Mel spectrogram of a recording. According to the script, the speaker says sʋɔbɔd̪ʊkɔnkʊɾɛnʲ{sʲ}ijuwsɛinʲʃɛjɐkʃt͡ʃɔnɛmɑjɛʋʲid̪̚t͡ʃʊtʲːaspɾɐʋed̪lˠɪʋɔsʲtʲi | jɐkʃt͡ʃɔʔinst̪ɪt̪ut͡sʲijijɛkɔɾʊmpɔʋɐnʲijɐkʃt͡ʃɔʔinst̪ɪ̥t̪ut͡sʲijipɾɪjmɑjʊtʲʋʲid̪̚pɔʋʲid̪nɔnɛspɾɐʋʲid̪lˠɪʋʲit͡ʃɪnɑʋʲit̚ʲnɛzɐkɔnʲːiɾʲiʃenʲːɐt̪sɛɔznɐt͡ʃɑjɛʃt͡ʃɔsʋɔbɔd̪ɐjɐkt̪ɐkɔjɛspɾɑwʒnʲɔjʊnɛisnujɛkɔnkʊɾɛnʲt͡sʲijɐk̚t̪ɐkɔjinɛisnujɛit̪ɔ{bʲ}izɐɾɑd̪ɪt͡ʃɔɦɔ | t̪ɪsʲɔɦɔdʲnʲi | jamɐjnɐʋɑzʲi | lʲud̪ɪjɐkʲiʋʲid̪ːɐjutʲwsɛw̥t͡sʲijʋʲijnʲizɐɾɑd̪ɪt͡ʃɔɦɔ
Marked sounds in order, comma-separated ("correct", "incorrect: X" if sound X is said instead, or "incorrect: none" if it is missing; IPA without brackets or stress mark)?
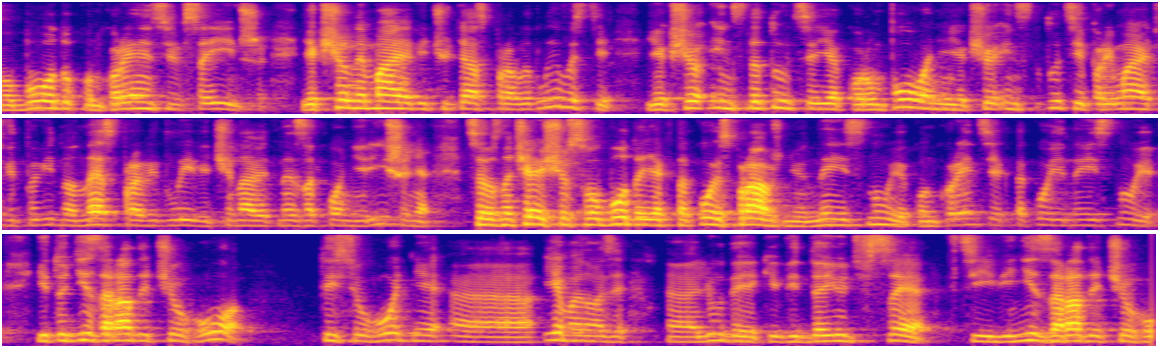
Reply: incorrect: t͡sʲ, incorrect: dʲ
